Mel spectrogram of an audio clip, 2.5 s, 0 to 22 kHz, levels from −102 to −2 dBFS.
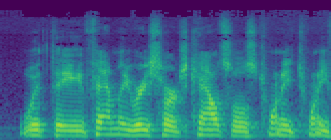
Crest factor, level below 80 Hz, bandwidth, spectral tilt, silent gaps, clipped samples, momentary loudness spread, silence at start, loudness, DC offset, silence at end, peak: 16 dB; -64 dBFS; 14 kHz; -5 dB/octave; none; under 0.1%; 4 LU; 0.15 s; -23 LUFS; under 0.1%; 0 s; -6 dBFS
